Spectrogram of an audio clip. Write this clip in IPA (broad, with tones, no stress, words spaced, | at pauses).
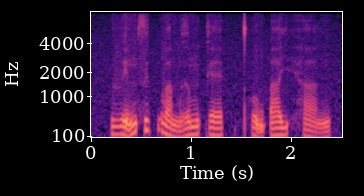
vḛ˧˥msɨ˦˥k̚ va˧˩mɣə˧mkɛ˧ | t̪ʰo̰˧˨wʔa˧j ha˧˩˨n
